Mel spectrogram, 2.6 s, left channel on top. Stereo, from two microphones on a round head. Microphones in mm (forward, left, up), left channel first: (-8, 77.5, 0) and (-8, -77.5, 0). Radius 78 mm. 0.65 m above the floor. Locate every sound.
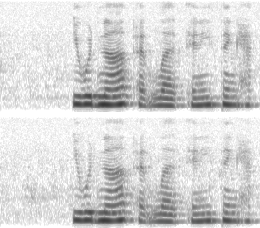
0.7 s a woman speaking: 15° left (ahead or behind), 0.6 m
